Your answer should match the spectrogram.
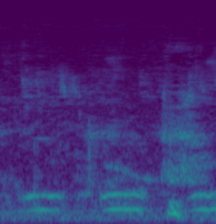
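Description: A dove cooing: phrases of short, low, flat-pitched coos repeating about once a second. A woman's brief spoken 'aa' comes near the end.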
